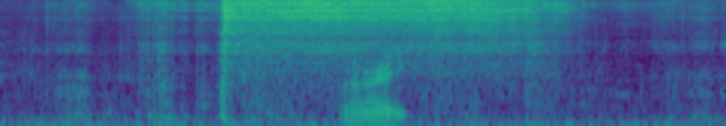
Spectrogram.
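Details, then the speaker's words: Bridgestone run-flat tubeless tire slowly leaking for days: sharp steady hiss for a couple of seconds as air escapes through the hole left by a long Robertson-head screw, before reaming and plug-patch repair. "that's a really long robertson headed screw so you can hear the air coming out of there"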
